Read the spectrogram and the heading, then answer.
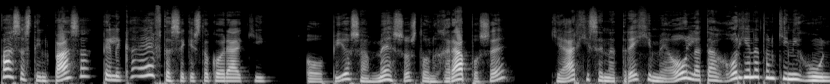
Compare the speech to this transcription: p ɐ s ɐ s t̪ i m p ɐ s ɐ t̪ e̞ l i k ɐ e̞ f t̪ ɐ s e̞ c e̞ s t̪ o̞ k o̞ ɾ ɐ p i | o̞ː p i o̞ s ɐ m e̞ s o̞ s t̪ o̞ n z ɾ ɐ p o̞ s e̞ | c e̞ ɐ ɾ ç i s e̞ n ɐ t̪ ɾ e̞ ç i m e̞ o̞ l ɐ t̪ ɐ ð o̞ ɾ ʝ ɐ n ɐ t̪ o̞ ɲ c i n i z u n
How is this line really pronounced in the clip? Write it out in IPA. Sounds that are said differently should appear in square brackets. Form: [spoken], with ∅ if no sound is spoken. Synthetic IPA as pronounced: p ɐ s ɐ s t̪ i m p ɐ s ɐ t̪ e̞ l i k ɐ e̞ f t̪ ɐ s e̞ c e̞ s t̪ o̞ k o̞ ɾ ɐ [c] i | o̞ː p i o̞ s ɐ m e̞ s o̞ s t̪ o̞ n [ɣ] ɾ ɐ p o̞ s e̞ | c e̞ ɐ ɾ ç i s e̞ n ɐ t̪ ɾ e̞ ç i m e̞ o̞ l ɐ t̪ ɐ [ɣ] o̞ ɾ ʝ ɐ n ɐ t̪ o̞ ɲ c i n i [ɣ] u n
